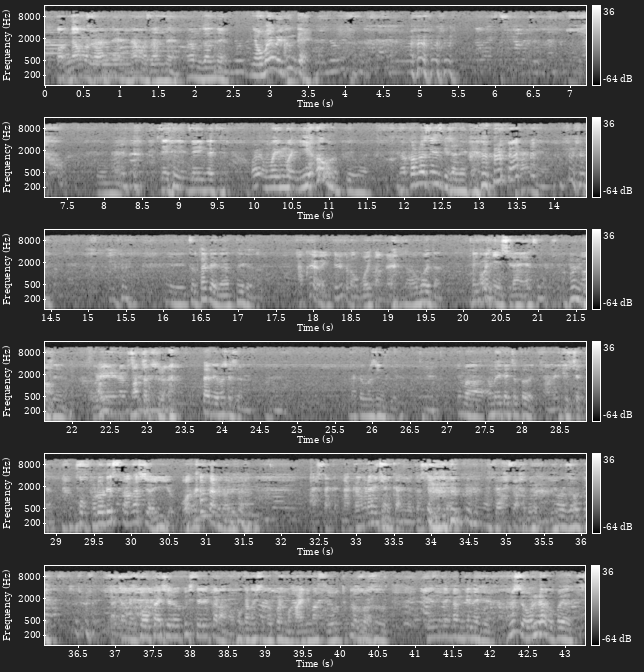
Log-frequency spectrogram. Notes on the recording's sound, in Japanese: 飲みながらの収録なのでやかましかですばい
